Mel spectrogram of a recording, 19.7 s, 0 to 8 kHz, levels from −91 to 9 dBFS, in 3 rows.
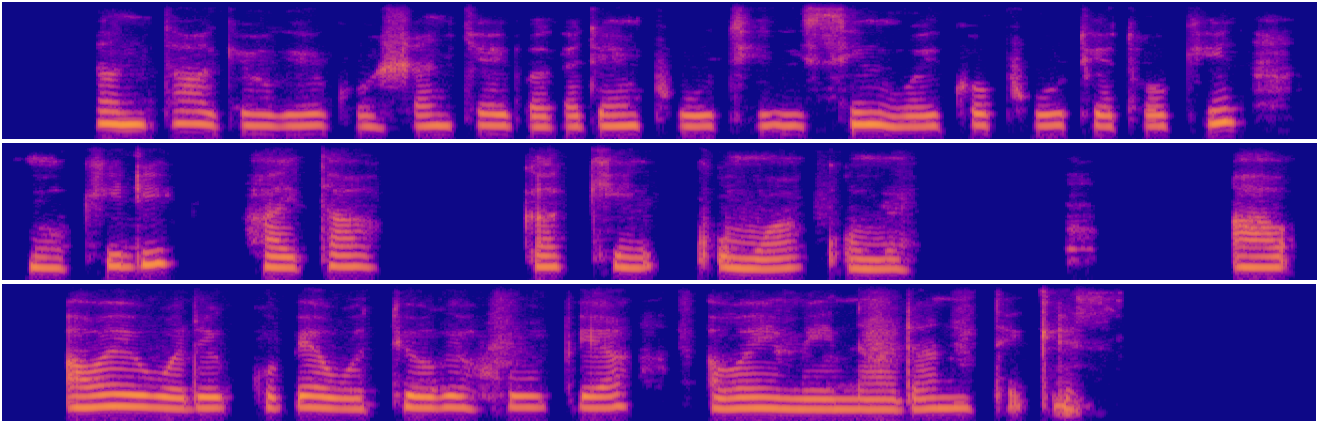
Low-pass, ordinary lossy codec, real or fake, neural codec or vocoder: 7.2 kHz; Opus, 32 kbps; real; none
